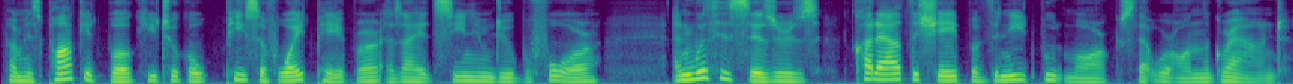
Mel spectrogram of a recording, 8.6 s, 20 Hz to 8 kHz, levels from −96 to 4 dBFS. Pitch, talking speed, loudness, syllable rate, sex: 155 Hz, 245 wpm, -18 LUFS, 5.7 syllables/s, female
